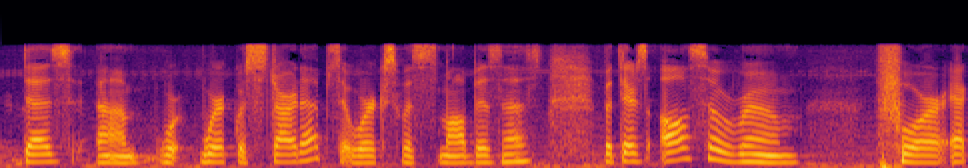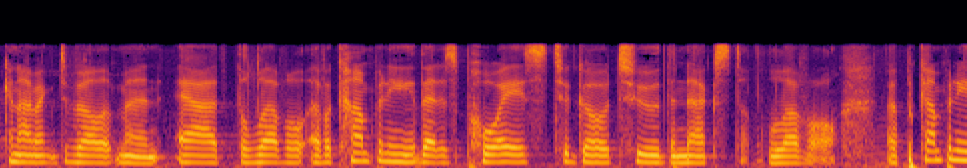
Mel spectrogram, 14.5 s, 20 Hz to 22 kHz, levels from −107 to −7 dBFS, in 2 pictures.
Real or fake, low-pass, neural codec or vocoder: real; 7.2 kHz; none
